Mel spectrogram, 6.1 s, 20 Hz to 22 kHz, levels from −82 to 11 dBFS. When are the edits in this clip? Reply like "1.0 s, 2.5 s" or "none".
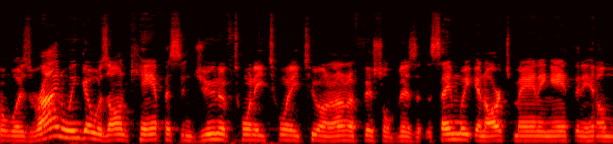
none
